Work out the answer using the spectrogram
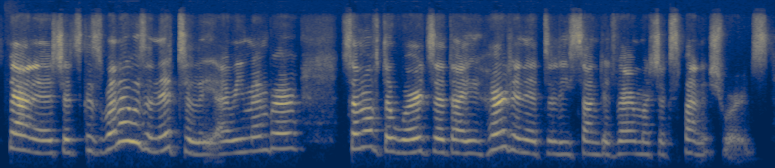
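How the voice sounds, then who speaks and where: Woman, high voice, interviewer, casual conversation, chatty and complimentary. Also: normal speed. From Guyana.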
